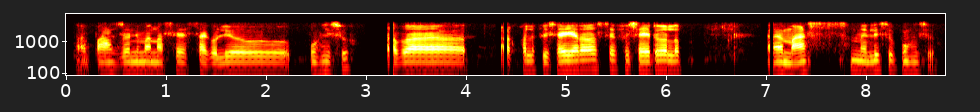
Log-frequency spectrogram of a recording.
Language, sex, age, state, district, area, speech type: Assamese, male, 30-45, Assam, Charaideo, rural, conversation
